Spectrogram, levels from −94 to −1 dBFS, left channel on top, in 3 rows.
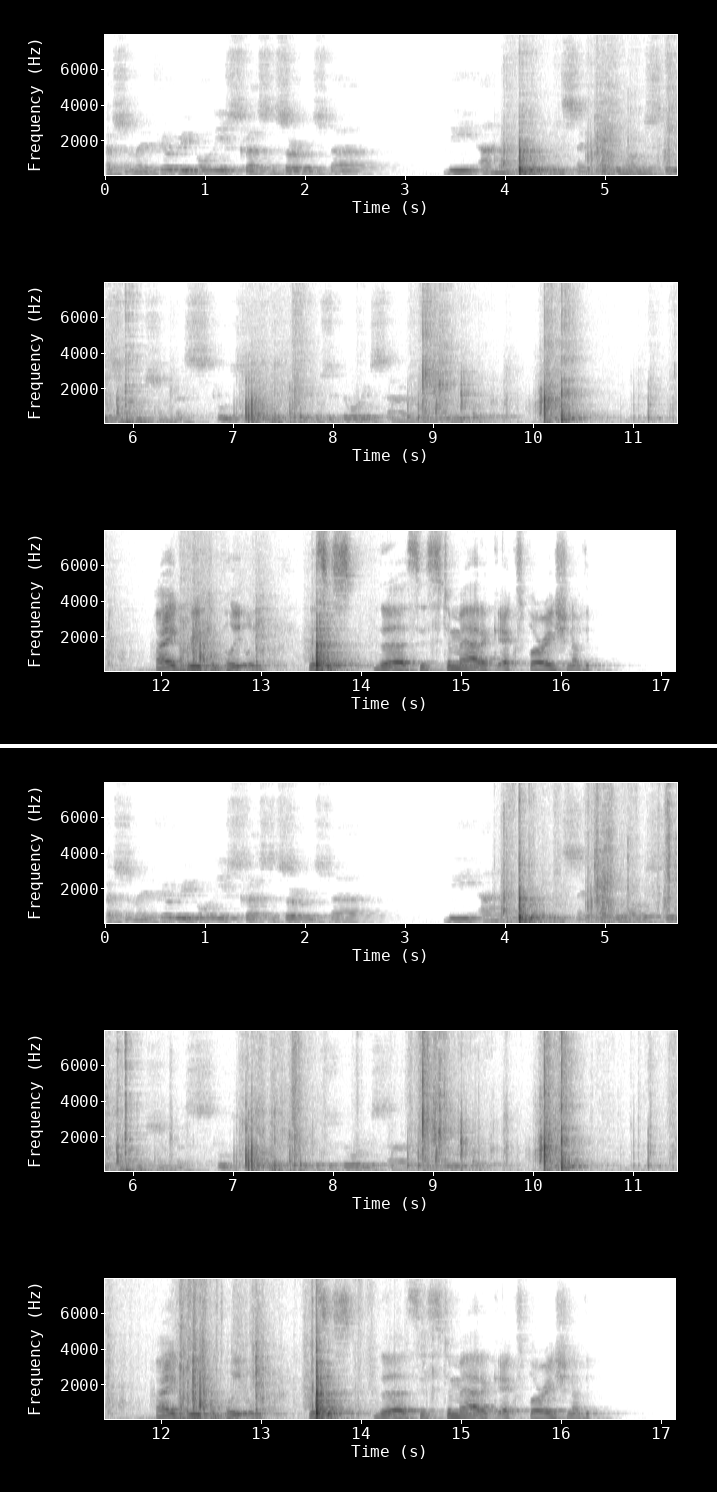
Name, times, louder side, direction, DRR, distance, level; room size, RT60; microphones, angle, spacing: voice 1, 0.0-2.5 3.4-9.8, left 1 dB, 55° left, -2 dB, 3.3 m, -52 dB
sound 1, 3.9-6.4 7.0-7.9 8.2-8.3 8.6-14.7, right 3 dB, 75° right, 1.5 m, -41 dB
voice 2, 11.9-13.1 13.5-16.3, left 2 dB, 30° left, 13 dB, 0.7 m, -41 dB
19.5 x 7.5 x 6.4 m, 0.82 s
head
